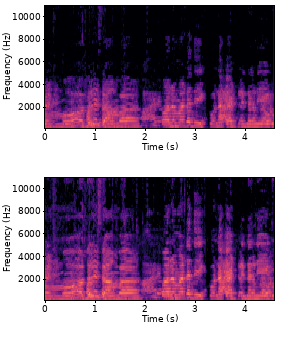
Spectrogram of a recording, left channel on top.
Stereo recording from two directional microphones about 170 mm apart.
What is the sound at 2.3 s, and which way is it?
Speech, centre (ahead or behind).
